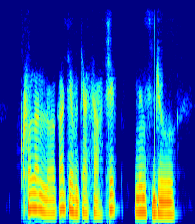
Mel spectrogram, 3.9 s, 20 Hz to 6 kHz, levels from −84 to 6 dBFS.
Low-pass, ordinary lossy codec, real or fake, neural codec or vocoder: 5.4 kHz; AAC, 24 kbps; fake; autoencoder, 48 kHz, 128 numbers a frame, DAC-VAE, trained on Japanese speech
